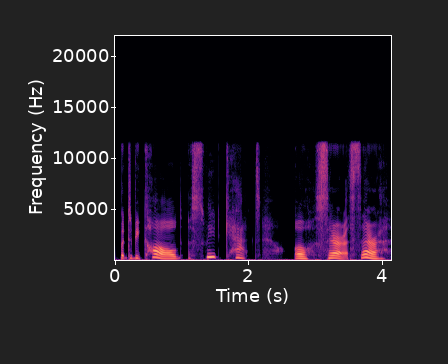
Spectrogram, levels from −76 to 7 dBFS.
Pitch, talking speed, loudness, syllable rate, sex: 230 Hz, 145 wpm, -16 LUFS, 3.9 syllables/s, female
